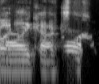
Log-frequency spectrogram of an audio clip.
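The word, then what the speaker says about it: Mo Alie-Cox: Mo Alley Cox.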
